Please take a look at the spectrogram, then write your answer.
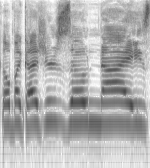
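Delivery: high, drawn-out weepy gushing; mock tearful gratitude. Crash victim thanking kind paramedic, mock tearful. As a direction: imitate a slow grateful whimper. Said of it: "uncontrollably sobbing".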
